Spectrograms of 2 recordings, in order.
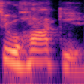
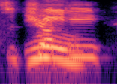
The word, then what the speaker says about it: Suhaki: It's Suhaki. It's not so chucky. It's not so chalky. It's Suhaki.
